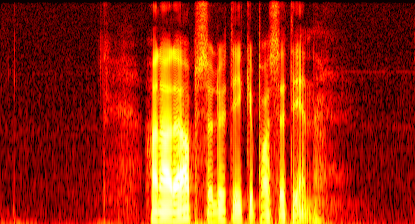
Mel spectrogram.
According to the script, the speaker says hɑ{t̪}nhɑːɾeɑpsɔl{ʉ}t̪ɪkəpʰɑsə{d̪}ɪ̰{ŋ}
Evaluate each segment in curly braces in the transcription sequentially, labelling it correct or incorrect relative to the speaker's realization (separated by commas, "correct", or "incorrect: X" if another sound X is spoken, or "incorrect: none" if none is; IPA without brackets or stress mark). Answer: incorrect: none, correct, incorrect: t̪, incorrect: n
